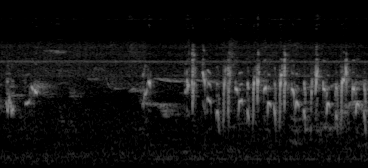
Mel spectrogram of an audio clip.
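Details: Yellow-vented bulbul in agitated calling: a few faint notes, then a quick series of bright, bubbling chirps rising in strength, against noticeable background hiss.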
